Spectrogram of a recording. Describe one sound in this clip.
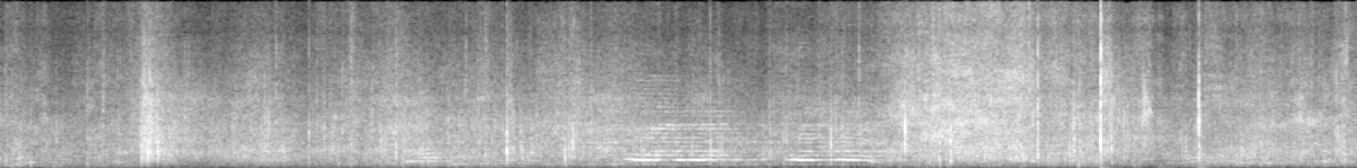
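Hockey sticks clack sharply against the puck and ice.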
